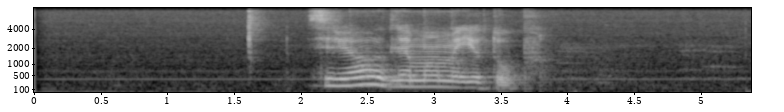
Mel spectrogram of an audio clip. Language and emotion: Russian, neutral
